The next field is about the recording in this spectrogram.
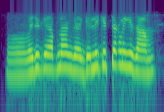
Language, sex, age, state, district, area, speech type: Assamese, female, 30-45, Assam, Barpeta, rural, conversation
